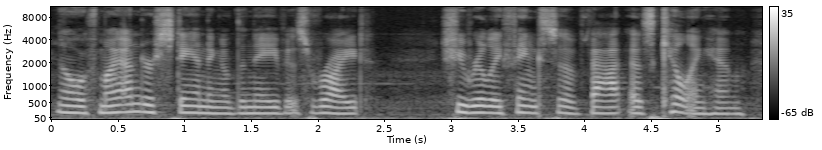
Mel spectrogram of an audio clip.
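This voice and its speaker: A woman's voice: lowish voice, level tone, normal speed, a little hiss or hum. A woman livestreamer giving casual game commentary, reflecting and thinking aloud.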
